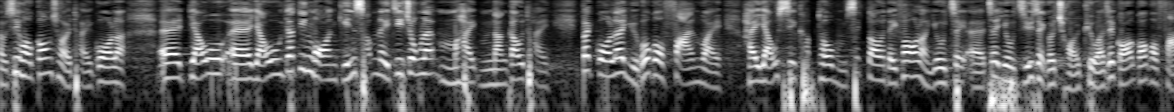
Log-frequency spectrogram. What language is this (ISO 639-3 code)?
yue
